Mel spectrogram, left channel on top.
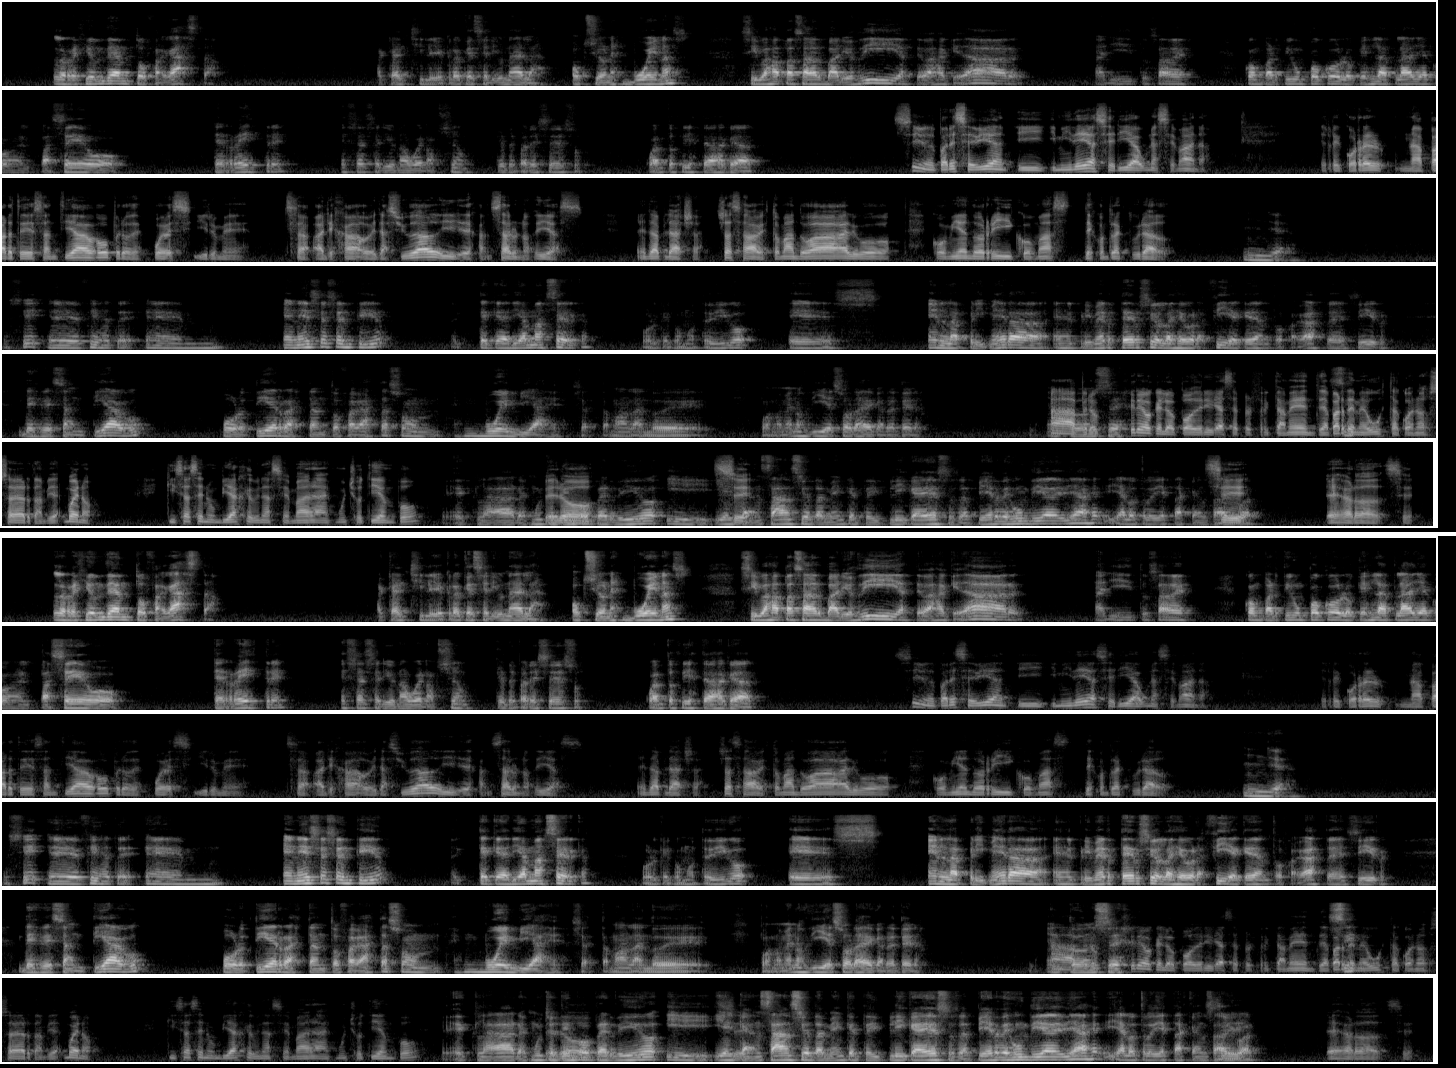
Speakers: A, on the right (about 55°); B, on the left (about 85°).
A: la región de Antofagasta, acá en Chile, yo creo que sería una de las opciones buenas. Si vas a pasar varios días, te vas a quedar allí, tú sabes, compartir un poco lo que es la playa con el paseo terrestre, esa sería una buena opción. ¿Qué te parece eso? ¿Cuántos días te vas a quedar?
B: Sí, me parece bien. Y, y mi idea sería una semana, de recorrer una parte de Santiago, pero después irme, o sea, alejado de la ciudad y descansar unos días en la playa. Ya sabes, tomando algo, comiendo rico, más descontracturado.
A: Mm, Ya. Sí, eh, fíjate, em, en ese sentido. te quedaría más cerca, porque como te digo, es en la primera, en el primer tercio de la geografía que de Antofagasta, es decir, desde Santiago por tierra hasta Antofagasta son, es un buen viaje, o sea, estamos hablando de por lo menos 10 horas de carretera. Entonces,
B: Ah, pero creo que lo podría hacer perfectamente. Aparte
A: sí,
B: me gusta conocer también. Bueno, quizás en un viaje de una semana es mucho tiempo,
A: eh, claro, es mucho
B: pero
A: tiempo perdido y,
B: sí.
A: y el cansancio también que te implica eso, o sea, pierdes un día de viaje y al otro día estás cansado
B: Sí,
A: igual.
B: es verdad, sí.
